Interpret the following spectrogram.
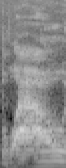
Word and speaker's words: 3LAU: There's this dude named Blau, and it's spelled 3LAU.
